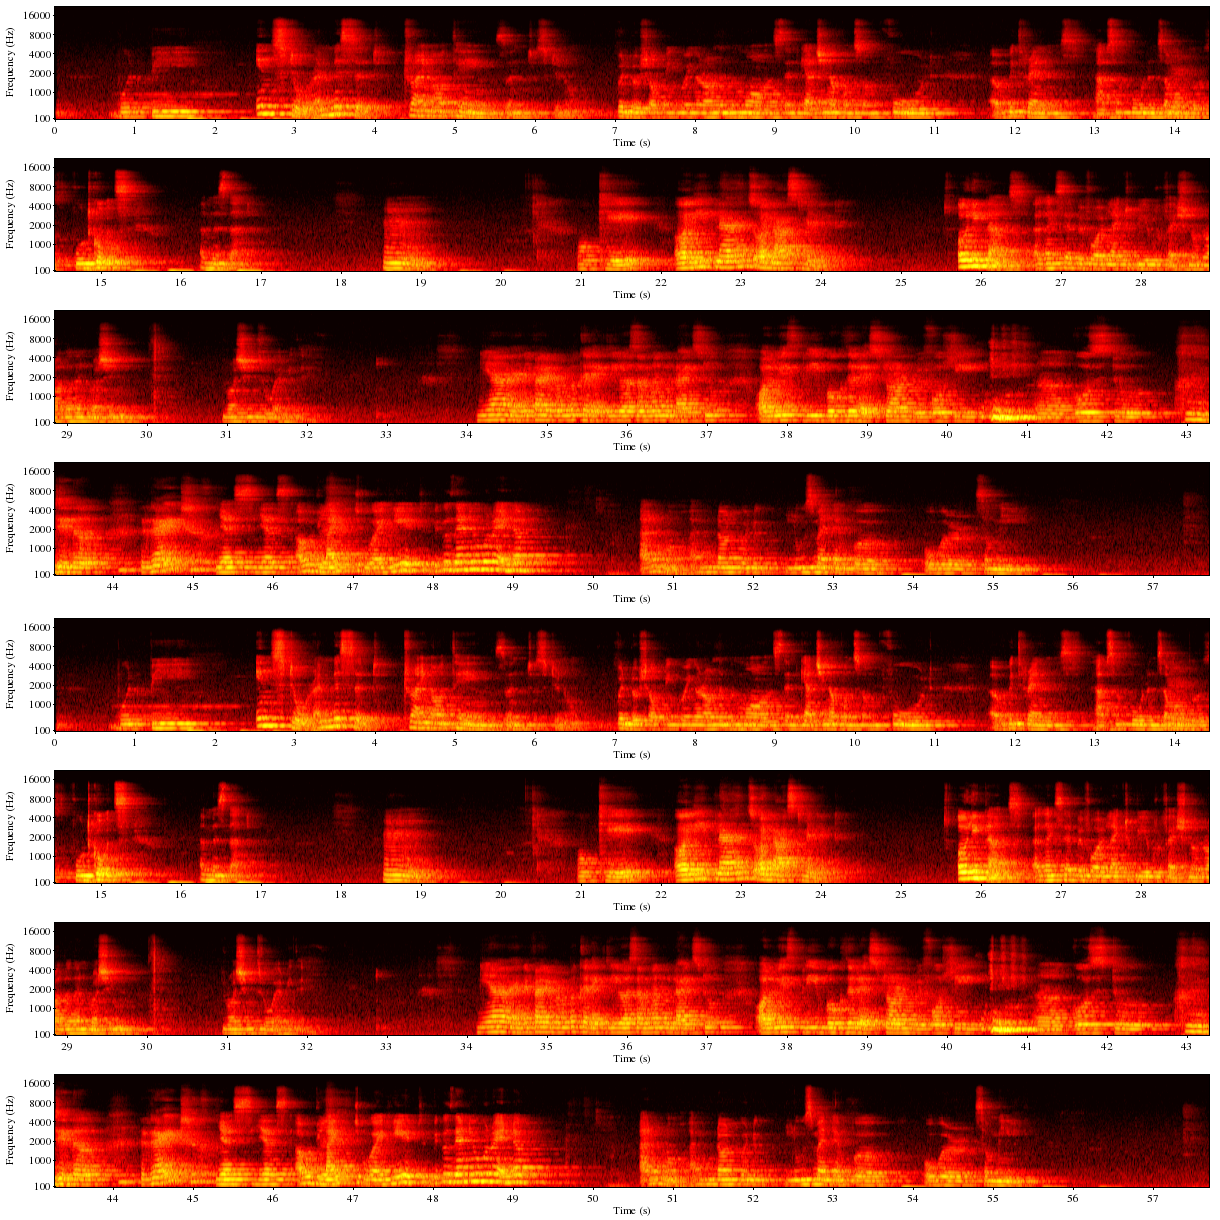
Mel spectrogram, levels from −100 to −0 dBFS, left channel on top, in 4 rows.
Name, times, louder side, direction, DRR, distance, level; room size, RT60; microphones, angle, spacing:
voice 1, 0.7-1.8 2.5-3.9 4.4-6.5 7.0-10.9 11.7-12.7 13.0-14.4 14.7-15.5 16.2-16.7 25.7-29.8 30.9-32.1 40.4-41.0 44.1-44.2 45.3-49.3 50.6-53.6 54.1-55.4, right 1 dB, 50° right, 1 dB, 2.3 m, -34 dB
voice 2, 13.9-14.2 18.5-19.1 20.9-21.7 22.2-24.1 34.1-40.3 41.1-42.5 42.8-45.3 46.8-46.9, equal, 30° right, -3 dB, 1.6 m, -34 dB
17.5 x 7.2 x 6.0 m, 1.3 s
head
